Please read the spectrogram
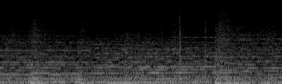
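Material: Nothing is struck.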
